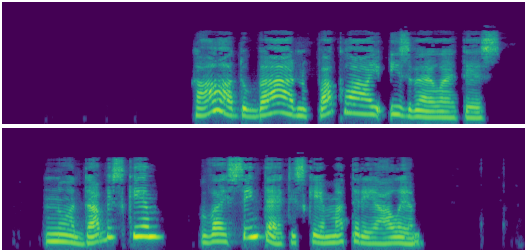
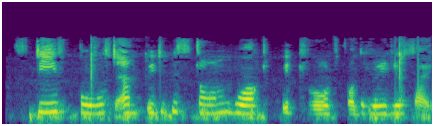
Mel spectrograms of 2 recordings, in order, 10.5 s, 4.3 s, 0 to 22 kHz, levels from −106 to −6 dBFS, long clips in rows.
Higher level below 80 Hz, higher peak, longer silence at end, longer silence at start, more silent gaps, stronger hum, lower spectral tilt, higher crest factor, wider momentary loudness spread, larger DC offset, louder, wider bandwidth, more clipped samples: second, -76 dBFS vs -56 dBFS; second, -10 dBFS vs -2 dBFS; first, 1.05 s vs 0 s; first, 1.9 s vs 0.25 s; first, 5.13-5.33 s, 5.43-5.60 s, 6.87-7.09 s, 7.15-7.19 s vs none; neither; about the same, -4.5 dB/octave vs -5 dB/octave; about the same, 16 dB vs 18 dB; about the same, 8 LU vs 9 LU; neither; second, -25 LUFS vs -19 LUFS; first, 9.4 kHz vs 7.6 kHz; neither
